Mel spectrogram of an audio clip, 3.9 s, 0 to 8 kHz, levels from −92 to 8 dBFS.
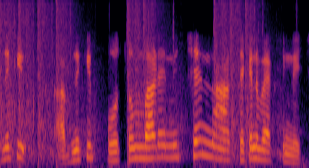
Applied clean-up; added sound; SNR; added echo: none; Gunshot, gunfire; 16 dB; none.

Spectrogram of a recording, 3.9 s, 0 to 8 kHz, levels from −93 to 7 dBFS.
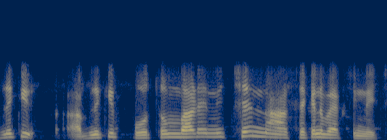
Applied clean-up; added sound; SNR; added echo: none; none; none; none.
